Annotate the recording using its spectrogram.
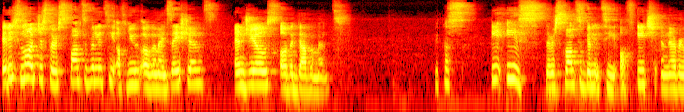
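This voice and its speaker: A young woman from Papua New Guinea delivering a formal, prepared pageant speech in a poised, measured and deliberate manner. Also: on the high side, rough recording. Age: young adult. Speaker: pageant contestant.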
